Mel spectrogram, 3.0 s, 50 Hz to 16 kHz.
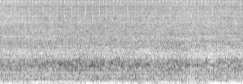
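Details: Vauxhall with P0171 lean code and stability control lamp, after repair and a rev: smooth, even low rumble with no knocks, misses or squeals; fuel trims now within range, engine management light off.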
